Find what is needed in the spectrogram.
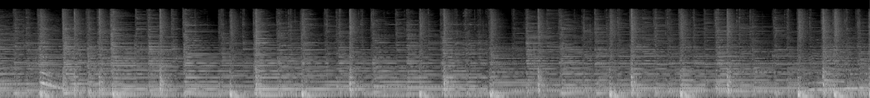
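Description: Live acoustic band playing an instrumental passage: two guitars strummed, with bass guitar and cajón keeping a steady beat.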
